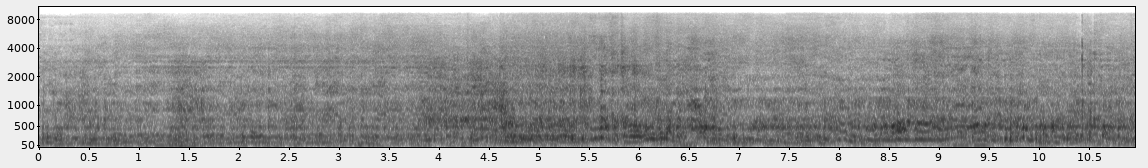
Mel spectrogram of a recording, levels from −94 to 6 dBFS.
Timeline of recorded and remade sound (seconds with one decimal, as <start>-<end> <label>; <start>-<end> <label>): 0.0-4.5 remade; 4.5-5.5 recorded; 5.5-11.0 remade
